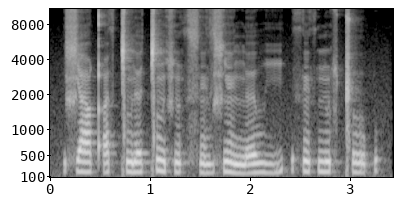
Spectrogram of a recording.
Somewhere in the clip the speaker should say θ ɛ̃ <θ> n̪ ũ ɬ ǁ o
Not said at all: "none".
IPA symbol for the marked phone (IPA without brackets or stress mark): θ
